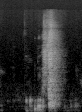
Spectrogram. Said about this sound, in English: And my dog sneezes. And my dog sneezes again.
